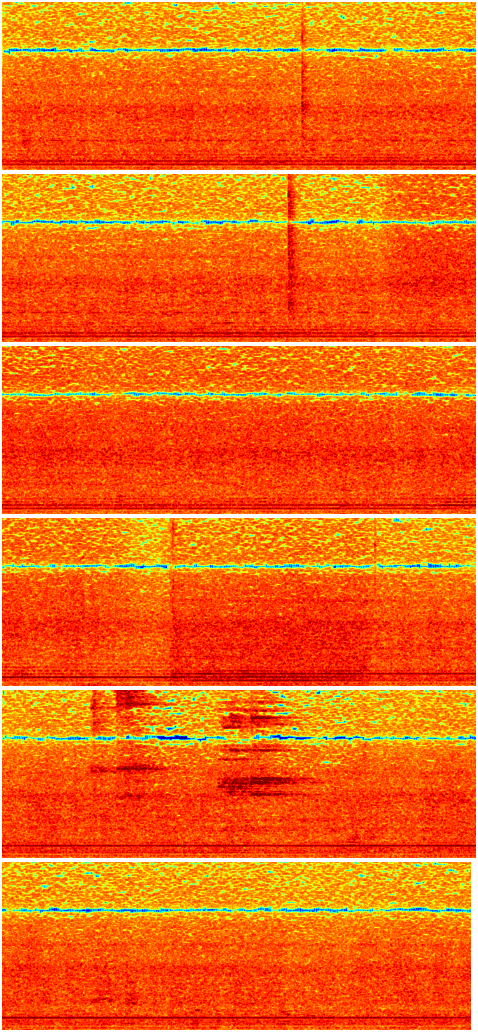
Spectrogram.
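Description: Webster & Bennett Titan CNC vertical borer running: a steady mechanical drone with whining tones as its five-way powered turret indexes. The whine changes pitch about halfway through, and a few faint high squeaks come a little later.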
